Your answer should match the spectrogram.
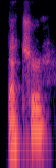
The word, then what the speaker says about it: Betcher: secure about my pronunciation Carl did I get it close you did very well oh it's right on okay thank you uh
